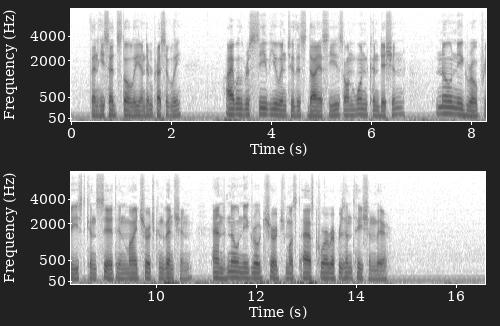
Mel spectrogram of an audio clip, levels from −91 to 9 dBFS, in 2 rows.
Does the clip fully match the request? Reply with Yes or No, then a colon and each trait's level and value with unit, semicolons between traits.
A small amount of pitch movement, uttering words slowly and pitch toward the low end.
Yes: narrow, 2.1 semitones; slow, 125 wpm; low, 100 Hz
